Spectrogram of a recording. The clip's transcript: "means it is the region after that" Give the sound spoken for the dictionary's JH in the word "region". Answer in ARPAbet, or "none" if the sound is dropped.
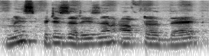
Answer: Z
